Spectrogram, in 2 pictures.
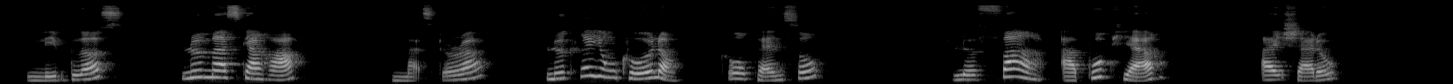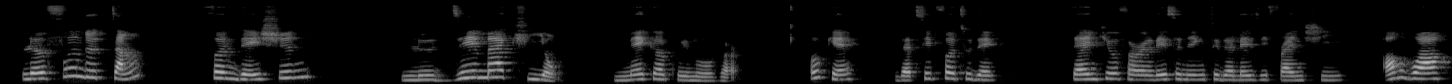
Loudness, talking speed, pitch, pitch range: -30 LUFS, 80 wpm, 240 Hz, 210-290 Hz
